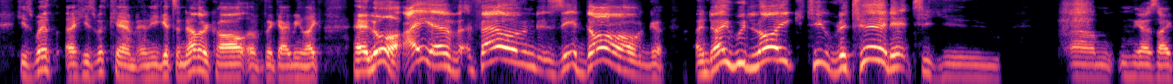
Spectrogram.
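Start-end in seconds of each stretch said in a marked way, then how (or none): 3.5-10.0 put-on very slow, swooping villainous accent. Retelling a plot where a caller offers to return a dog: villainous accent. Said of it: "What's that accent?".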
